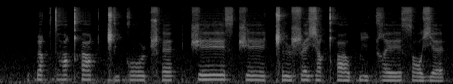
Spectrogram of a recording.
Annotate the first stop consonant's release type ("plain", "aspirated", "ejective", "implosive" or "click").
implosive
